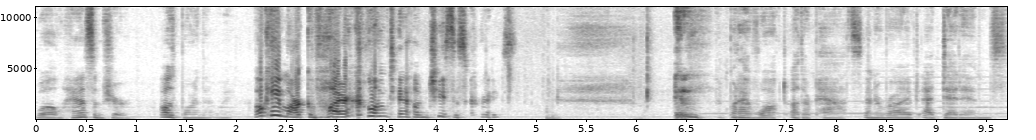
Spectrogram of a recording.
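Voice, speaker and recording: Woman's medium-pitched voice at a fairly slow pace, with very wide pitch swings, big swings in loudness and long, frequent pauses. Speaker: game streamer. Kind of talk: gameplay commentary reading game dialogue aloud. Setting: live stream. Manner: animated; voice cracks when loud.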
